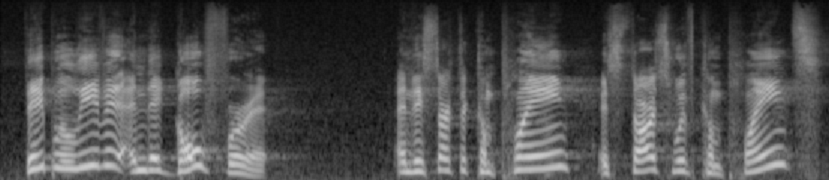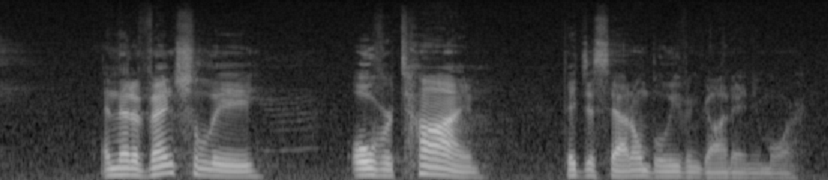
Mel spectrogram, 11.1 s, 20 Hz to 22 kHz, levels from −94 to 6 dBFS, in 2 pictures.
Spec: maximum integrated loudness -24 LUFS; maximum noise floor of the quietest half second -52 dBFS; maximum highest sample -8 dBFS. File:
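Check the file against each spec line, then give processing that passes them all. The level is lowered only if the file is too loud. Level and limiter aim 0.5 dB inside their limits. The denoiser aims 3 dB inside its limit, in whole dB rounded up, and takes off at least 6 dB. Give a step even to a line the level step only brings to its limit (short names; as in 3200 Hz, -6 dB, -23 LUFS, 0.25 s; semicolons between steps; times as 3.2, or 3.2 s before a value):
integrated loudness -19.5 LUFS: fail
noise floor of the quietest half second -57 dBFS: OK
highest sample -2.5 dBFS: fail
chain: gain -5 dB; limiter -8.5 dBFS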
